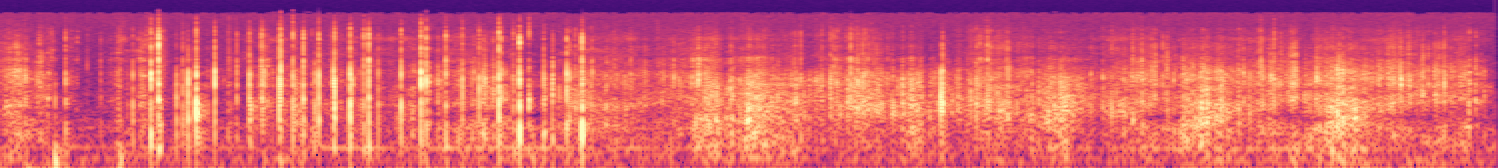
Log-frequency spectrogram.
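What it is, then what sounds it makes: Hardcover journal scratched. Long nails and fingertips of both hands scratch back and forth along the textured cover of a small, ornate hardcover journal with gold-foil embossing, lying closed on a table. For the first six seconds the scratching comes as sharp, rapid clicks and rasps. It then eases into a softer, continuous crinkly scraping.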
